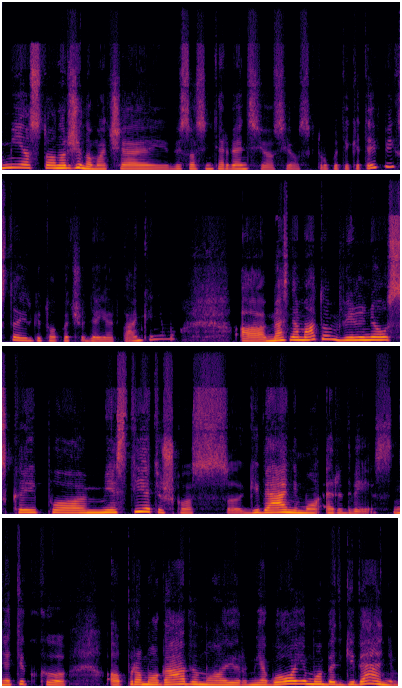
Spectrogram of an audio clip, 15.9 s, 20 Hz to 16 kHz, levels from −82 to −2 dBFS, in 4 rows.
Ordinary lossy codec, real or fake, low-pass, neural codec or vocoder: Opus, 16 kbps; real; 14.4 kHz; none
